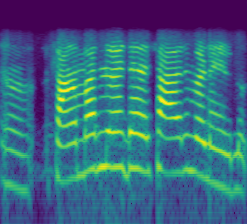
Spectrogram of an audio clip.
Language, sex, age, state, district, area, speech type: Malayalam, female, 18-30, Kerala, Kasaragod, rural, conversation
